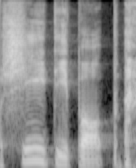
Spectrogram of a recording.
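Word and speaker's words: シティ・ポップ: Yeah, because the the Japanese don't have the sound C, so it will turn into she. So, she pop.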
